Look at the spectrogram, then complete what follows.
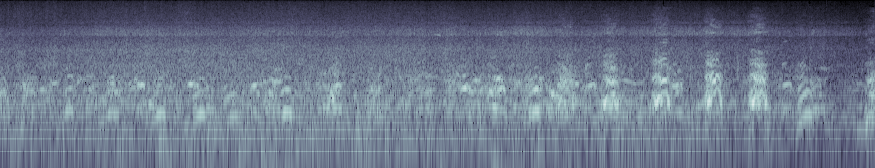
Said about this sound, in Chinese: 我有一次住在寺院，在睡觉之前，你就听见外边全是犬吠，根本就不可能下楼。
